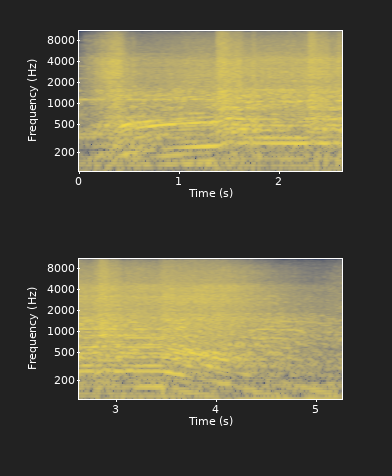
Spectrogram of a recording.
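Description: Demolition derby car's engine revving hard: it rises about half a second in, holds at high revs, then falls away after about four seconds.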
